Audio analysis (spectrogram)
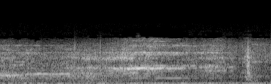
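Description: Car tires skid in a long, loud, screeching squeal as a car driving alongside another slows and pulls over, ending with a short thump; no one speaks.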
